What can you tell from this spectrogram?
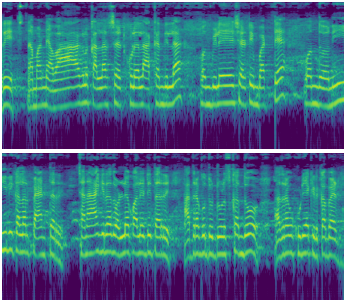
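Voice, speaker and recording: A cartoonish character voice talks at a moderate pace. Clear background noise runs underneath. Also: woman, high pitch for a woman. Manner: chatty, rustic dialect.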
